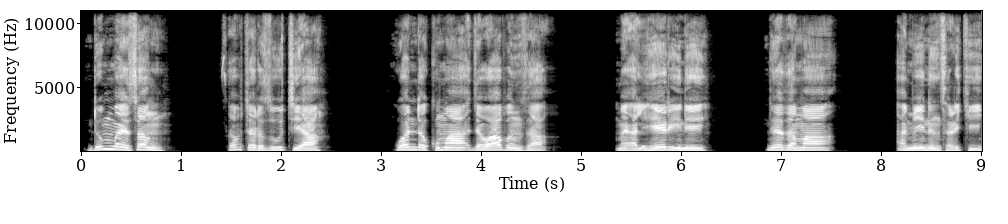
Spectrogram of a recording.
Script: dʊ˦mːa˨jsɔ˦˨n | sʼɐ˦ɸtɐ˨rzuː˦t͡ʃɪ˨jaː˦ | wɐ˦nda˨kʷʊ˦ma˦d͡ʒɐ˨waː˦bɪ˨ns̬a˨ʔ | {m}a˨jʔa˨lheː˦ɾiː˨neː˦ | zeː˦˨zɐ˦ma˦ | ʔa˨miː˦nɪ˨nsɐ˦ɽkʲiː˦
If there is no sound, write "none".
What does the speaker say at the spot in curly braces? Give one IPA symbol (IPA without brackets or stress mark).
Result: m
